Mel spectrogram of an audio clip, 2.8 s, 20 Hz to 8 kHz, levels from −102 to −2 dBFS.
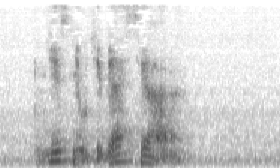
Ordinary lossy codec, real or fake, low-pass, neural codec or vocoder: MP3, 32 kbps; fake; 7.2 kHz; vocoder, 22.05 kHz, 80 mel bands, HiFi-GAN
